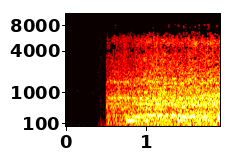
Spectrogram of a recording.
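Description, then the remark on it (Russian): After a brief near-silence, the loud roar of heavy military vehicle engines, Russian troops and equipment moving toward the Ukrainian border, cuts in abruptly and holds steady, a dense rumbling drone with no voices. “Они не понимают, зачем столько войск двигаются к украинской границе.”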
